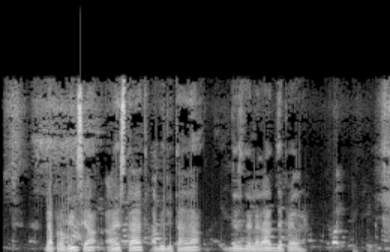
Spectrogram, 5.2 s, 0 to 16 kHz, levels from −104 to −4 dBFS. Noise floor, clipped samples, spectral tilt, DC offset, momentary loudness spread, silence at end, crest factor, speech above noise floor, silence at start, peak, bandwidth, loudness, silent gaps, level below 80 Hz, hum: -46 dBFS; under 0.1%; -4 dB/octave; under 0.1%; 18 LU; 0 s; 24 dB; 25 dB; 0.05 s; 0 dBFS; 11.5 kHz; -21 LUFS; none; -48 dBFS; none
